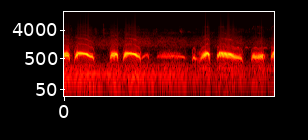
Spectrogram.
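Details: Spotted dove, wild and deep-voiced, calling to a decoy: arched, hollow coos of varying length, a softer flat note midway, then more short and long hoots.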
